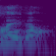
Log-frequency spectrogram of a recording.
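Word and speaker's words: L'ego: And in French, the way you would say the ego is le ego, L apostrophe ego. And it would be pronounced Lego.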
